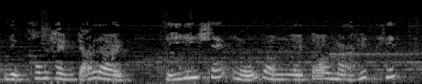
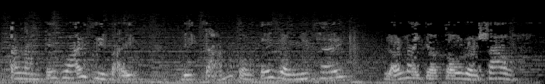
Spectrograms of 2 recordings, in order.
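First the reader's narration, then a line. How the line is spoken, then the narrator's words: Irritated muttering. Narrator (Vietnamese): Tôi lầm bầm một tức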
